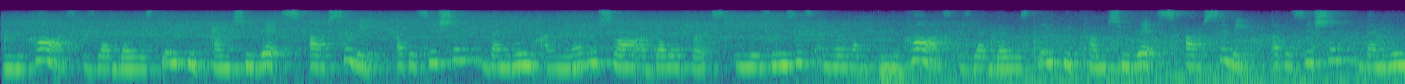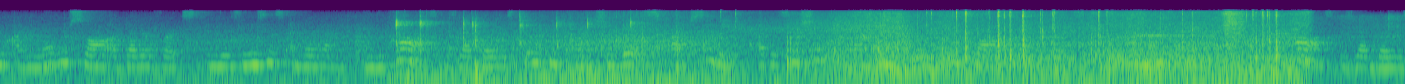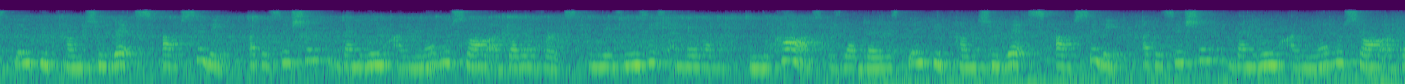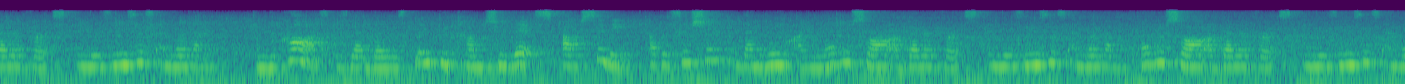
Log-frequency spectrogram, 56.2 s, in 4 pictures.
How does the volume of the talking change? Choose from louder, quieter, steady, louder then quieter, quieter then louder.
steady.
